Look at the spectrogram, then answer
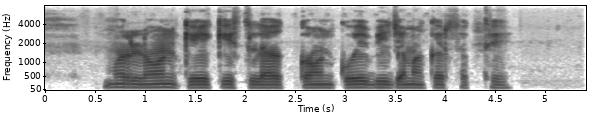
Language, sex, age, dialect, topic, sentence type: Chhattisgarhi, male, 60-100, Northern/Bhandar, banking, question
